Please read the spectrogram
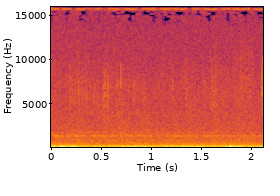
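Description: Wind buffeting the camera microphone: an uneven low rumble that rises and falls in gusts.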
